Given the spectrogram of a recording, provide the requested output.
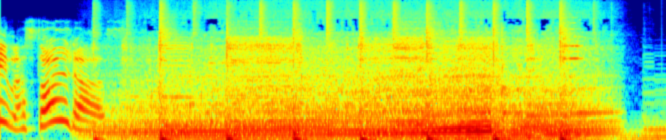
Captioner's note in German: Motorengeräusche; entspannte Musik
